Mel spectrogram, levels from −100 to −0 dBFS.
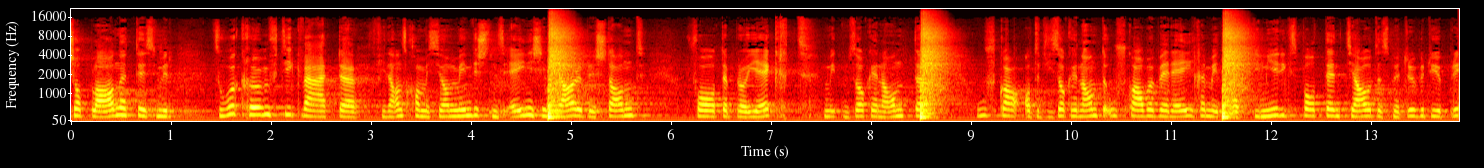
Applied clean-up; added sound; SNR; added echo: none; Snare drum; -1 dB; none.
